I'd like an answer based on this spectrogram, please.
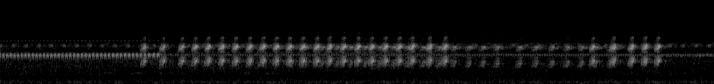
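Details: Tree frogs singing in a pond on an April night in north-east Italy: rapid pulsed croaks repeated about four times a second in a long series, over a steady high trill of mole crickets.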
